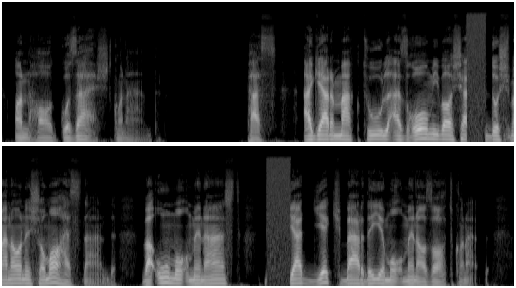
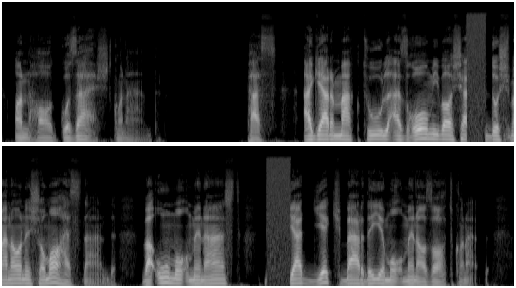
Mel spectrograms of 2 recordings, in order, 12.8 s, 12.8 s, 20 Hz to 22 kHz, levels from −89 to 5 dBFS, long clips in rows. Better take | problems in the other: neither | audio cutting out; filled with static; at 6 s and at 9.5 s; the same in both

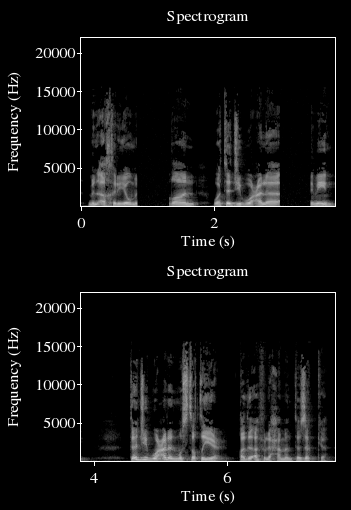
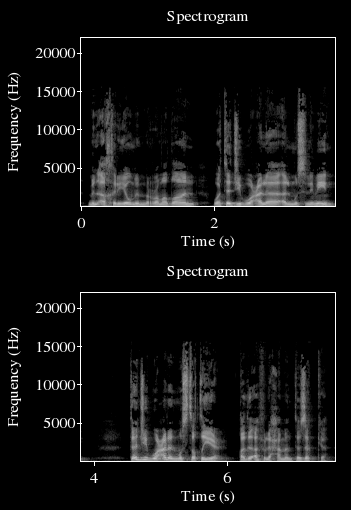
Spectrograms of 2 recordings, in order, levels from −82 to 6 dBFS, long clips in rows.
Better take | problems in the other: second | audio cutting out; at 1 s and at 3 s

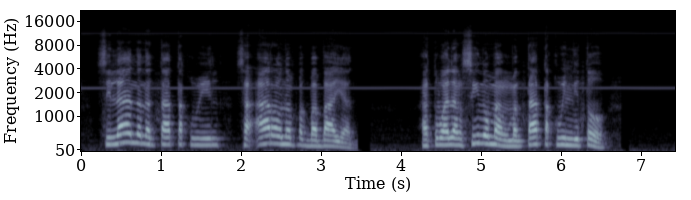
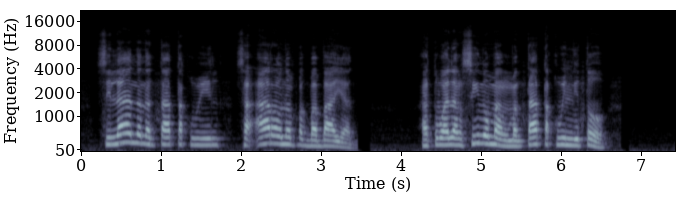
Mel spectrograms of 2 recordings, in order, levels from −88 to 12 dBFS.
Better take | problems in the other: second | high-pitched whine; faint; throughout; 2.5 kHz, 30 dB below the speech

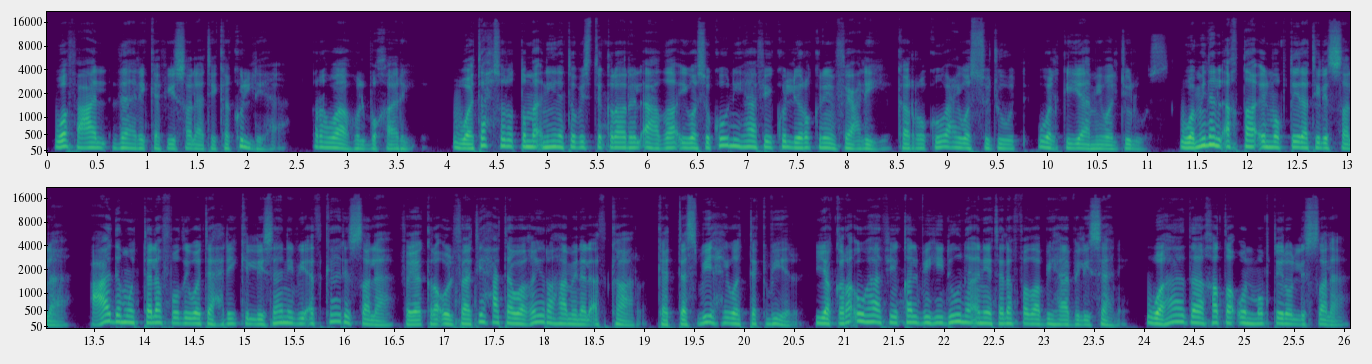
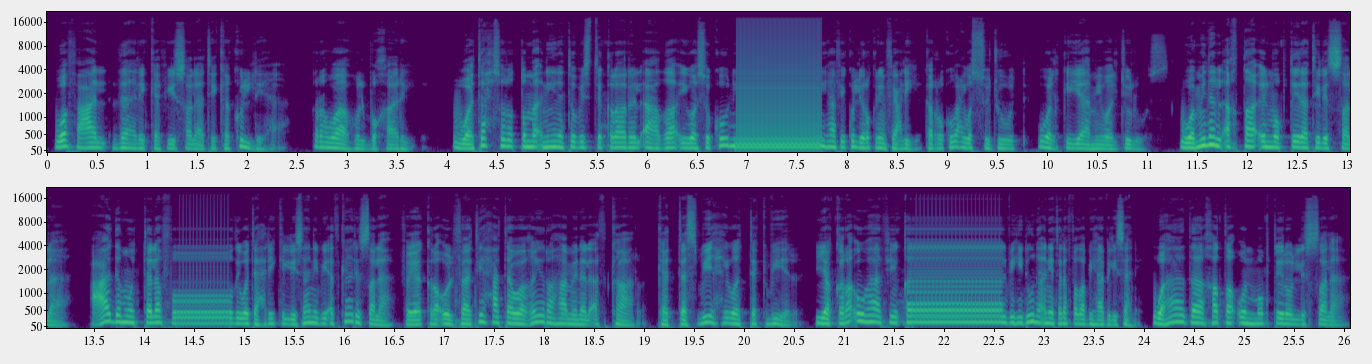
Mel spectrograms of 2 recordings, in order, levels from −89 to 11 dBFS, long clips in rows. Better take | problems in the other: first | audio freezing; at 7 s for 1 s, at 14 s for 0.5 s and at 22 s for 1 s

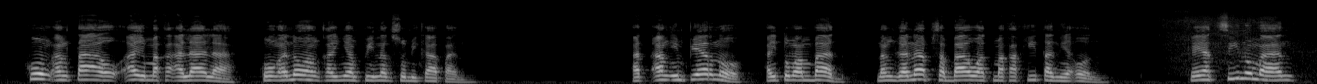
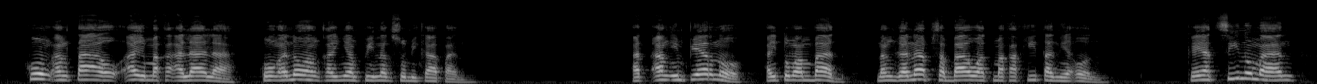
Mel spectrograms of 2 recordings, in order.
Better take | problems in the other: second | hiss; faint; until 3.5 s and from 7.5 s on; 25 dB below the speech

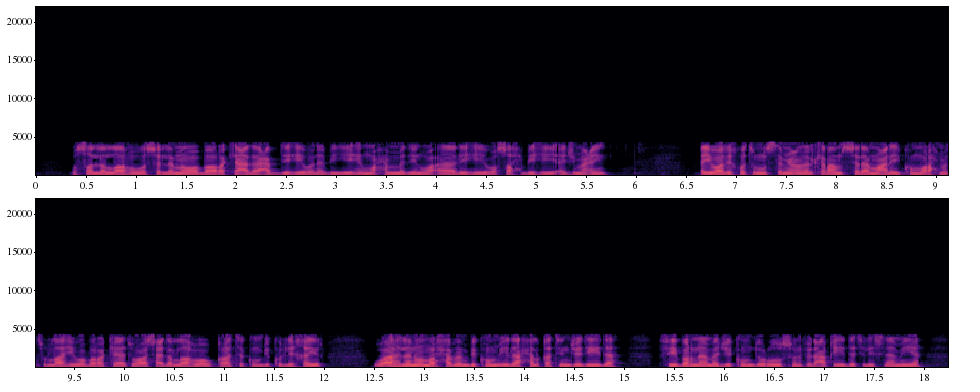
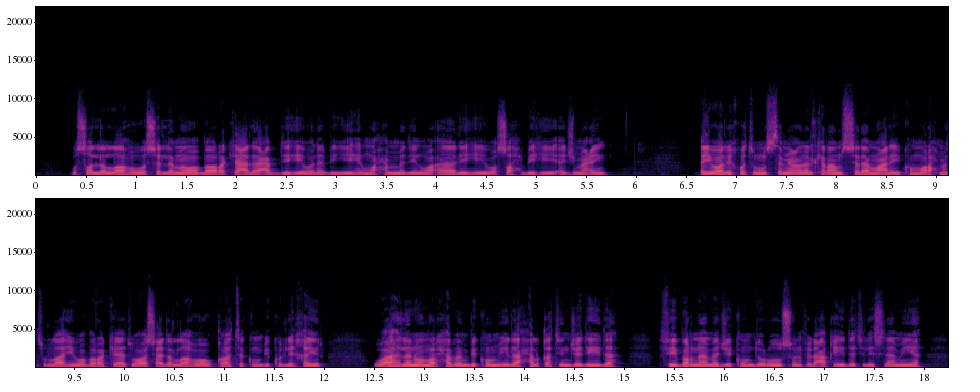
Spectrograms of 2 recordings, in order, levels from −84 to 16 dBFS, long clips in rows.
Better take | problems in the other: second | garbled, watery; badly; nothing above 4 kHz

